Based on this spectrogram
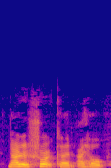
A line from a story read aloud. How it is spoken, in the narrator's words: said Pippin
